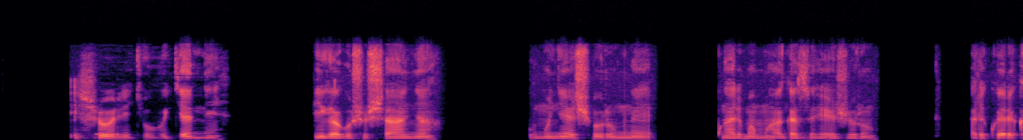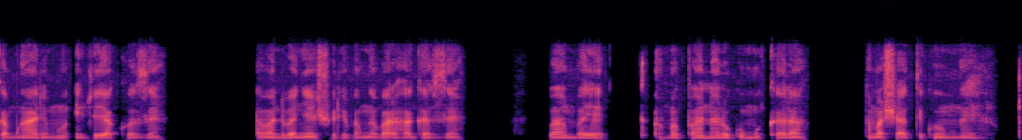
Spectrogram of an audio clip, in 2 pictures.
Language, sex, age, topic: Kinyarwanda, male, 25-35, education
